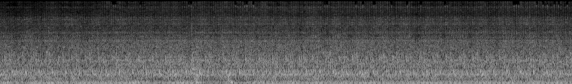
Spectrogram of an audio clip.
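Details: 1955 White (rebadged Oliver 1955) diesel tractor idling after jump-start from a Land Cruiser ute, which cured slow cranking from poor connections: steady low diesel rumble, even beat, no knocks or misses; clean idle.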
